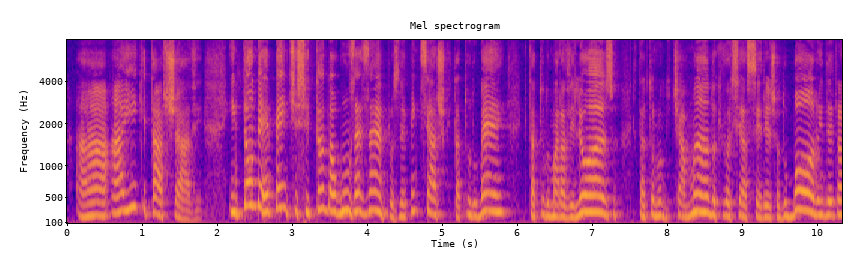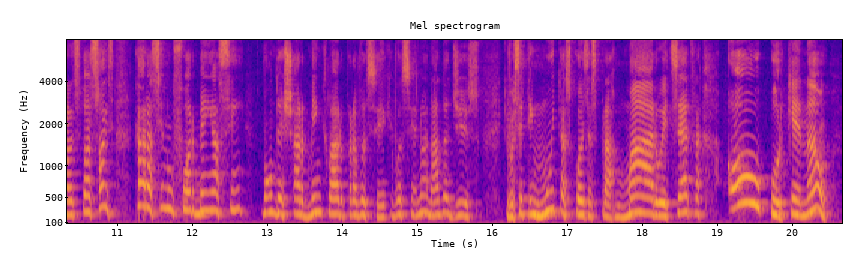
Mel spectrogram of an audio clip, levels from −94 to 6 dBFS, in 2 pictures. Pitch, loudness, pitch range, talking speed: 235 Hz, -19 LUFS, 210-275 Hz, 205 wpm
